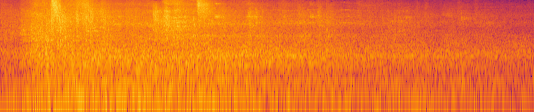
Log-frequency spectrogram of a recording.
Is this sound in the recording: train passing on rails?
yes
